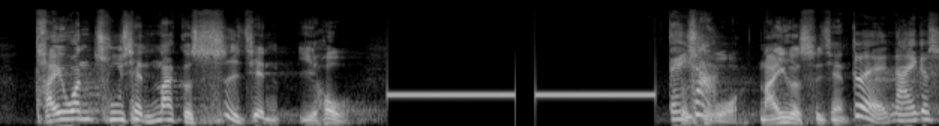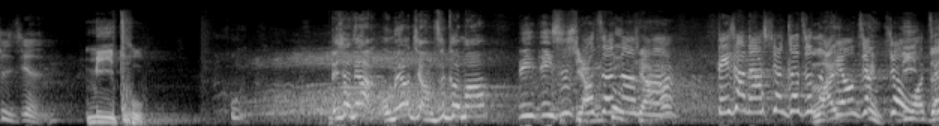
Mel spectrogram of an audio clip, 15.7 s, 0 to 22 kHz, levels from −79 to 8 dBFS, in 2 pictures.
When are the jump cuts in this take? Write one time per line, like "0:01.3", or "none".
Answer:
none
